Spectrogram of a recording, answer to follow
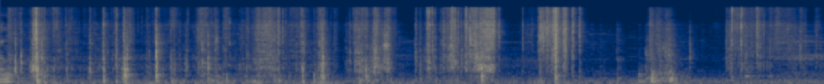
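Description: A cardboard Topps Garbage Pail Kids Chrome blaster box being handled and opened by hand: a run of irregular clicks, taps and scrapes as the flaps are worked open and the card packs inside are handled.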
